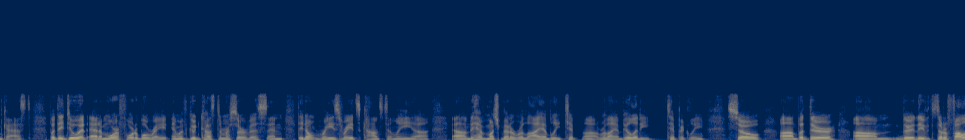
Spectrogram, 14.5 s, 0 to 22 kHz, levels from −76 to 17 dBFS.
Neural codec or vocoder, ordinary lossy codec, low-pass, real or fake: codec, 24 kHz, 6 kbps, HILCodec; Opus, 64 kbps; 7.2 kHz; fake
